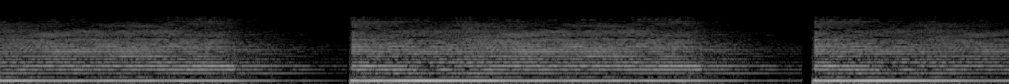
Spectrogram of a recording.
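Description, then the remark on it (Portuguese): A ship's whistle sounds in long, loud, sustained blasts, signalling that the ship is about to dock. It is a deep droning tone rich in buzzy overtones, breaking briefly twice before starting again. No voices are heard. “Este apito do navio indica que estamos prestes a atracar.”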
